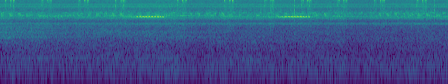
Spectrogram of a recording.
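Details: Kobane-himegisu bush cricket from the Niigata area of Japan, its short wings still producing sharp paired high chirps in irregular bursts, alongside brief longer buzzes and a faint steady insect chorus.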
